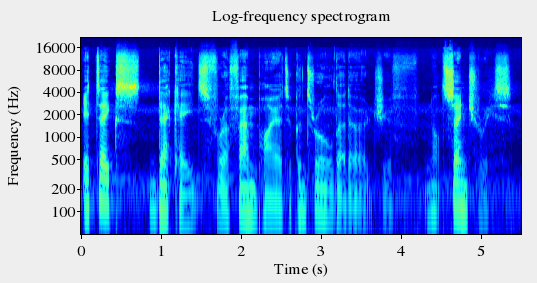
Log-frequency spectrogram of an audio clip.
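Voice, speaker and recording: A man playing a possessive, controlling old vampire in a soft-spoken, measured ASMR roleplay. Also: sits low, very animated, a little hiss or hum, full character voice. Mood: grave, explaining. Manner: measured, formal, commanding.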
